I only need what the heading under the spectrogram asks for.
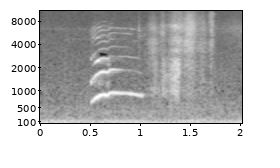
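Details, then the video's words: Domestic cat, a male wanting to be let downstairs, gives one clear oww-like meow that rises slightly then falls away, followed by brief rustling noise. "cat sounds"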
